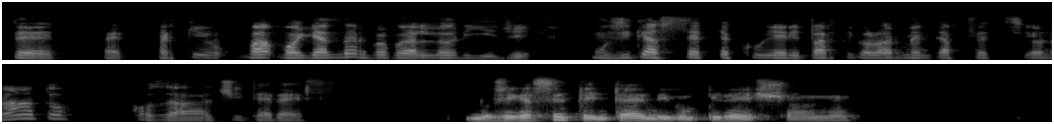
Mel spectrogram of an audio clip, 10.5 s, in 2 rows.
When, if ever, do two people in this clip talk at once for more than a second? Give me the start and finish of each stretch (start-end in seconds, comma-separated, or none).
none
